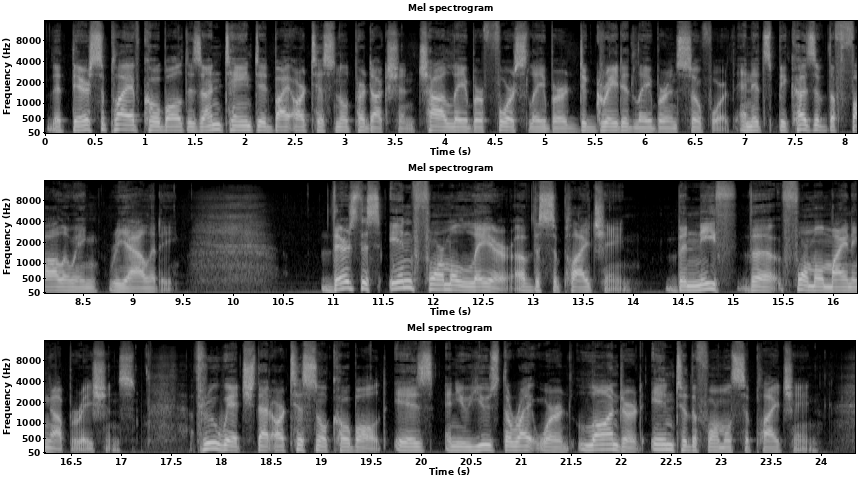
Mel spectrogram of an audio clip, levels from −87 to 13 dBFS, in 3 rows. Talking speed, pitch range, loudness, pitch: 140 wpm, 115-150 Hz, -19 LUFS, 130 Hz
